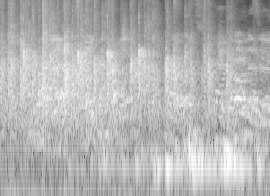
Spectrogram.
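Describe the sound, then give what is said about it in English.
Audience applause welcoming a guest performer from Canada onto the stage, a dense, loud, steady wash of clapping, with voices faintly present. “So please make them feel very welcome. They've come all the way from Canada, I believe. And so put your hands together for Dion Arnold!”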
